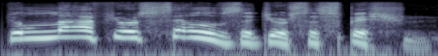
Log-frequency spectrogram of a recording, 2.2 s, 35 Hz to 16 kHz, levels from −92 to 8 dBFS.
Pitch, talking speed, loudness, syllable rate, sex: 200 Hz, 165 wpm, -16 LUFS, 4.8 syllables/s, male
